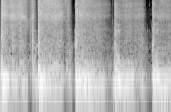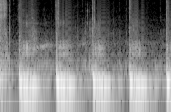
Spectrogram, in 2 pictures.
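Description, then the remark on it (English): A voice imitates a steady, thumping bass beat, starting bright and full, then turning dull and muffled as if heard through a closed door, with about nine evenly spaced pulses. “You don't even have to open the door because you can hear the bass thumping from the outside.”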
